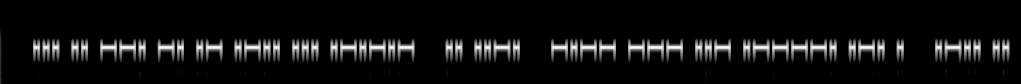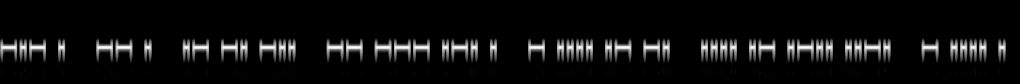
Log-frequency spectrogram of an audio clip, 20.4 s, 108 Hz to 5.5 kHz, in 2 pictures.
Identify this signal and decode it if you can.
Morse code, heard as a keyed tone, about 25 wpm, 600 Hz. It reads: SIGNALS. IF YOU'RE LIKE ME AND MORE THAN HALF THE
